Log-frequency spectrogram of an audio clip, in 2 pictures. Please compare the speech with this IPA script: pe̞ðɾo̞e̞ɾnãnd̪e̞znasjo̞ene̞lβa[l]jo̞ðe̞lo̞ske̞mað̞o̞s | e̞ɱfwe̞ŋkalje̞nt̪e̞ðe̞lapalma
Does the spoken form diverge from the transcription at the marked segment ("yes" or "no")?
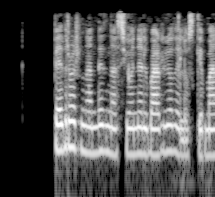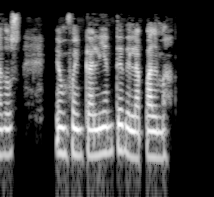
yes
